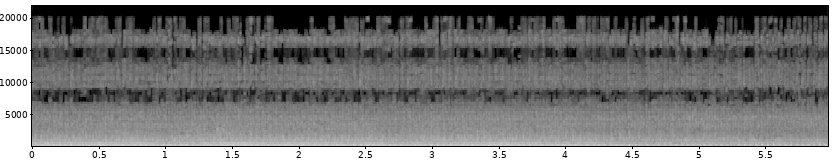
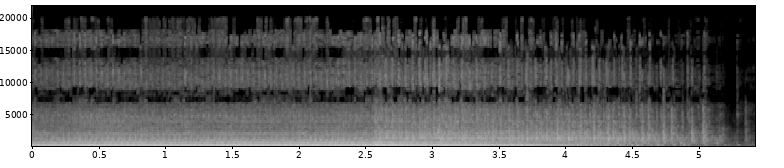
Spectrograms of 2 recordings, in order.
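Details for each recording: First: Honda and Mountfield petrol lawn mowers (Mountfield with a replacement fuel tank) running together before winterising: steady, even drone with constant low throb, no knocks or misses; running healthily. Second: Mountfield Empress 16 petrol lawn mower deliberately run until out of fuel for winter storage (footage sped up): even drone falters, pitch sags and beats unevenly, then coughs and dies; fuel starvation sputter.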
